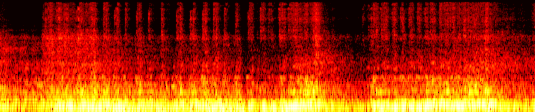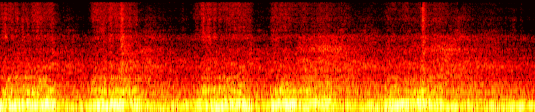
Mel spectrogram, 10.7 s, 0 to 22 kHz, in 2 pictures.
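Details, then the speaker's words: 1964 Volkswagen Beetle in neutral after fuel filter relocation and new spark plugs: repeated throttle blips with sharp pops, seemingly from the carbs, worse under load when accelerating; backfire on revving, cause unclear. "when you rev it up there's a nasty like pop um and it sounds like it's coming from the carbs I'm not sure um but as soon as you like put the engine under load like try to accelerate it's um it gets a lot worse"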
